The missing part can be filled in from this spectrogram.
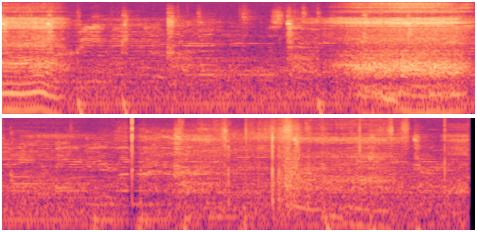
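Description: Loud, rough snoring with a long rattling breath in the middle, mixed with music and some background talk.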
